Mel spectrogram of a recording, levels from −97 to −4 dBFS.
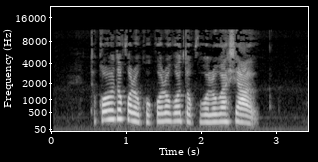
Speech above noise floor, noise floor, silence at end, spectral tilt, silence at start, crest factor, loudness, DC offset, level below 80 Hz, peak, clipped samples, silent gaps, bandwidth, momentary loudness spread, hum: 43 dB; -65 dBFS; 0.7 s; -4.5 dB/octave; 0.6 s; 18 dB; -22 LUFS; under 0.1%; -62 dBFS; -6 dBFS; under 0.1%; none; 11.5 kHz; 6 LU; none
